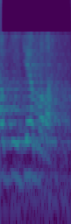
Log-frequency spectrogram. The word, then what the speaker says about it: أبو جمرة: كذلك بعض الرواة يقال له أو يكنى بأبي حمزة، وهناك من الرواة من يقال له أبو جمرة، في الكتابة شيء واحد لكن في النطق يختلف.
